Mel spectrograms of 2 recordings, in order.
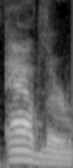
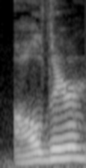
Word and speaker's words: Adler: A-D-L-E-R. That's Adler, right? I think I said Alder before, and that's completely wrong, but it is Adler.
